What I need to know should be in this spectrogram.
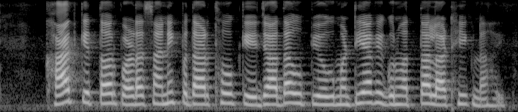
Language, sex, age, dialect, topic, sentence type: Magahi, female, 56-60, Western, agriculture, statement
